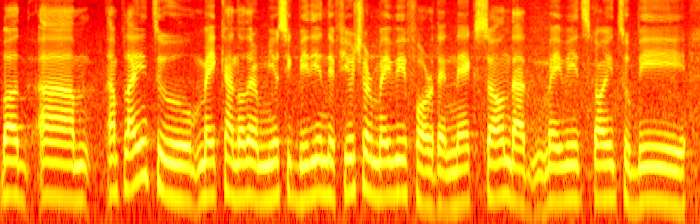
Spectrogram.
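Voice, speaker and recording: Noticeable background noise accompanies a man. He speaks at a fairly slow pace with ordinary pitch variation. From Guatemala. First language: Spanish. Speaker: rock musician. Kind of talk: interview. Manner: halting.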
